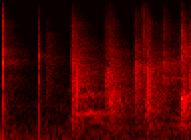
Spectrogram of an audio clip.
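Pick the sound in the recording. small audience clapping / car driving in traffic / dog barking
small audience clapping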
